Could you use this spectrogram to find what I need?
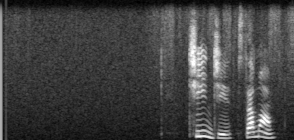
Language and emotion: Russian, neutral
